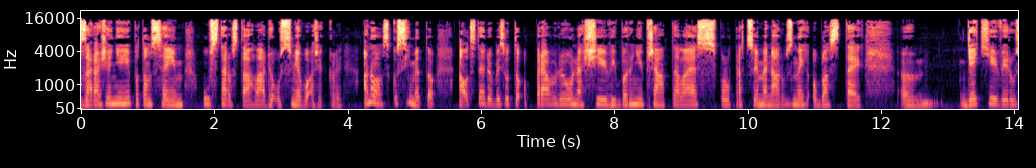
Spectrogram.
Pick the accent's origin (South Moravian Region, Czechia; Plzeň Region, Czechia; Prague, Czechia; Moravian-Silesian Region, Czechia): Moravian-Silesian Region, Czechia; Ostrava; now in Žďár nad Sázavou, Czech Republic; Přišli jsme z Ostravy.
